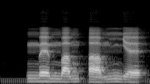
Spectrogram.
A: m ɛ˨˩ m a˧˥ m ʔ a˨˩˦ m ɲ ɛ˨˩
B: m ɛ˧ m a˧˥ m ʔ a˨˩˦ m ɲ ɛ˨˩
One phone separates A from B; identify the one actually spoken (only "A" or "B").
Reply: B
